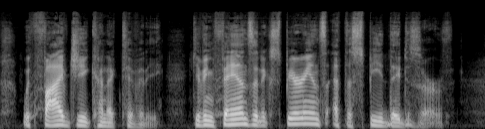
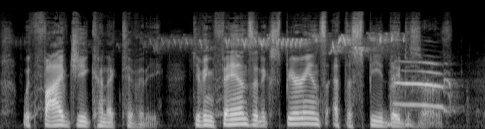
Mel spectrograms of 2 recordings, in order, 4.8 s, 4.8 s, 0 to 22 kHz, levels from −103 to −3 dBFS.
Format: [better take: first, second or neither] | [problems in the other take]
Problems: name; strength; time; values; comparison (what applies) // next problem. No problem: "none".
first | animal sounds; loud; throughout; 6 dB below the speech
